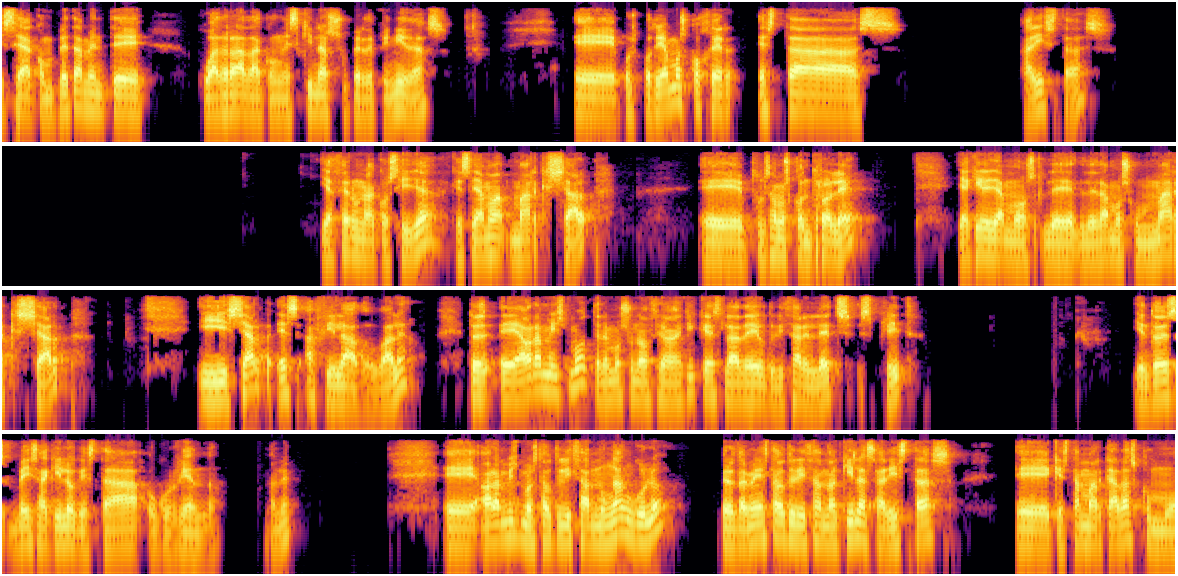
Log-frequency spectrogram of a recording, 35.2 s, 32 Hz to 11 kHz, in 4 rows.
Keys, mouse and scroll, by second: 2.2 ctrl+Tab, 3.5 ctrl+KP_Add, 4.4 shift+middle click, 5.0 ctrl+Tab, 6.2 right click, 6.5 right click, 6.7 shift+middle click, 7.2 shift+right click, 7.7 shift+right click, 9.1 shift+right click, 10.5 shift+right click, 11.5 shift+middle click, 12.5 middle click, 12.9 middle click, 14.3 shift+middle click, 14.5 ctrl+e, 18.7 shift+middle click, 22.1 click, 25.7 Tab, 26.6 shift+middle click, 28.4-28.9 scroll down 1, 32.2 click, 32.6-35.2 click.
